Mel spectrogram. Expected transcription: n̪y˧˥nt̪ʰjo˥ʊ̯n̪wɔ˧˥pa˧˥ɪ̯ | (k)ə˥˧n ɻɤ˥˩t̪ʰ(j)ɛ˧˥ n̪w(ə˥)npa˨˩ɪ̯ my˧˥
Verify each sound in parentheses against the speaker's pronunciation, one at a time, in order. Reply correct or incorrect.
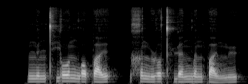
incorrect: x, incorrect: ɥ, incorrect: ə˧˥

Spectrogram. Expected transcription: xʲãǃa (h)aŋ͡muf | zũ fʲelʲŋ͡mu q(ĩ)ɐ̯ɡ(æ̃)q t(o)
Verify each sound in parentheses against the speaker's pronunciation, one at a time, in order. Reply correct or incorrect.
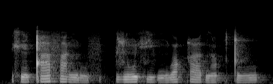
incorrect: f, incorrect: i, incorrect: ɐ̃, incorrect: u

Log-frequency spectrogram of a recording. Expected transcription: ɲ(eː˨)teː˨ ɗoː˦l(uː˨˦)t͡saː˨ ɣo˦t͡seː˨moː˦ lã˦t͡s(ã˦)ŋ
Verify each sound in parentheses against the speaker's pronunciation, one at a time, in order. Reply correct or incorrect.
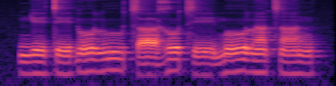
correct, incorrect: uː˦, correct

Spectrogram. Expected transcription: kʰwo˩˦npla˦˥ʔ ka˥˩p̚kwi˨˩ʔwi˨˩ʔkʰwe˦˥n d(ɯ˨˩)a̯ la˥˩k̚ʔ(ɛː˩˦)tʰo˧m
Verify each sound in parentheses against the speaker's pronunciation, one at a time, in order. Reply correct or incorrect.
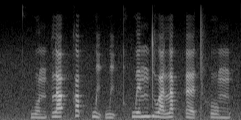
incorrect: u˨˩, correct

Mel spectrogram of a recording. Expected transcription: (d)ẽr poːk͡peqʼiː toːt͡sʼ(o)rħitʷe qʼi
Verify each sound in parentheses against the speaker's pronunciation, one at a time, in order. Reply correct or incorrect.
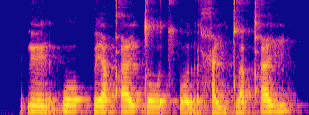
incorrect: ɗ, correct

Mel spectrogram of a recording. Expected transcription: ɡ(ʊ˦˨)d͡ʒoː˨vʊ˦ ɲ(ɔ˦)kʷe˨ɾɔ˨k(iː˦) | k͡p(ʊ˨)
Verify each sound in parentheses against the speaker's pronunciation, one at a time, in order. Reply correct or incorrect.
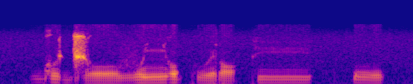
correct, correct, correct, incorrect: u˨

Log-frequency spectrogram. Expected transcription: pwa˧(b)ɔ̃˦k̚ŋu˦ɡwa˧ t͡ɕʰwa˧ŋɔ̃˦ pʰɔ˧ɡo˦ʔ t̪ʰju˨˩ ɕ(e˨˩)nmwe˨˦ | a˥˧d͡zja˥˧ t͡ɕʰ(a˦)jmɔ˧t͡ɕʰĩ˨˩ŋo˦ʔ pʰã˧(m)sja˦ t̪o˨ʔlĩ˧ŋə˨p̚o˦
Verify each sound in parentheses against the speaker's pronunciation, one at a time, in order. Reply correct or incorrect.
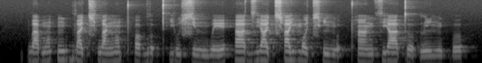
correct, correct, correct, incorrect: ŋ

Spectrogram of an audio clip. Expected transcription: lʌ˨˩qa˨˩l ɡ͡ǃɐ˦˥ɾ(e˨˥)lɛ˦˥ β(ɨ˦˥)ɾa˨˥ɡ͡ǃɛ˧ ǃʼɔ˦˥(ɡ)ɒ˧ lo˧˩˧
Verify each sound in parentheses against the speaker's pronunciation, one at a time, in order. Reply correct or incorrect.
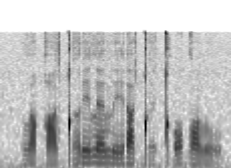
correct, incorrect: e˦˥, correct

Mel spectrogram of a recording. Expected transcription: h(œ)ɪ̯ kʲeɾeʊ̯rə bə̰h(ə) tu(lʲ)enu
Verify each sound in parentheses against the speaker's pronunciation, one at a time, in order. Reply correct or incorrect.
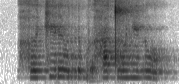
incorrect: ə, incorrect: a, correct

